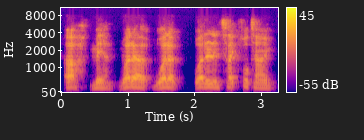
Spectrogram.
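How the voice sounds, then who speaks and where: A man presenting a church-software webinar, talking earnestly with many restarts and repeated words. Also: lowish voice, steady tone, unhurried, dull audio. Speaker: workshop presenter.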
